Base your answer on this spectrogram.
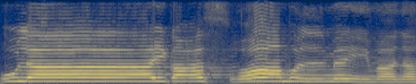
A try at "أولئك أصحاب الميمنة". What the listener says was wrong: اولائی، یہاں پہ حمزہ ہے، اس کو بھی واضح کرنا ہے. اولئک اصحاب المیمنہ. صاد کو موٹا کر کے پڑھو، سیٹی کی آواز بھی ہے.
